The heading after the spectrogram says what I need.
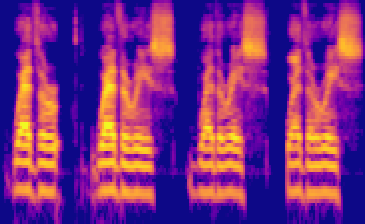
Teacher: She produces this very gentle r sound. That's linking ra, the linking ra.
